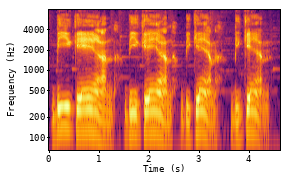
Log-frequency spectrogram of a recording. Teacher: Aquí también la E se pronuncia como I, pero la A no es la A normal, sino que es una combinación de los sonidos E y A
